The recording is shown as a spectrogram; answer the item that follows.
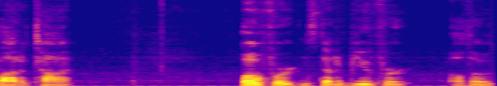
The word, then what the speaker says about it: Botetourt: You can always tell when somebody's not from somewhere when they start saying words like Staunton instead of Stanton, Botetourt instead of Botetot, Beaufort instead of Beaufort,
